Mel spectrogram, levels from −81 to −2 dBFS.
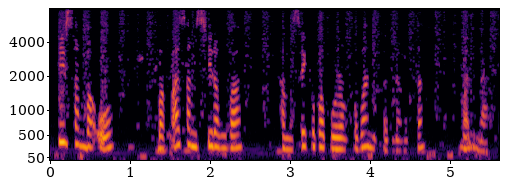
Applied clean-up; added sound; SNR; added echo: classical method spectral subtraction.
